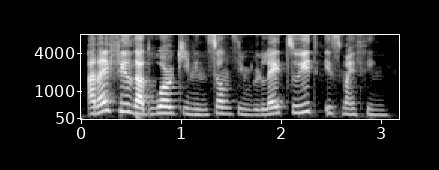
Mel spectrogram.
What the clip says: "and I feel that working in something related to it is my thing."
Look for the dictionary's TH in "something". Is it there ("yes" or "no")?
yes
